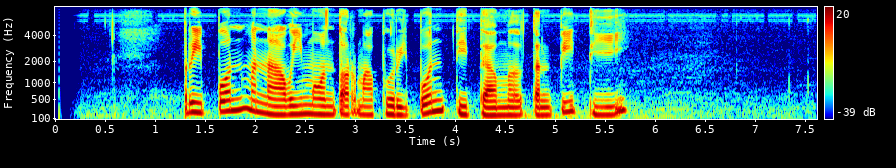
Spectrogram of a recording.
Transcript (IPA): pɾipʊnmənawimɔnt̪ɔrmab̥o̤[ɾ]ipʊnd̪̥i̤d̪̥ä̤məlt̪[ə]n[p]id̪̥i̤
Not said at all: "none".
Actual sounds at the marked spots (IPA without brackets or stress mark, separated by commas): ɾ, ə, p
